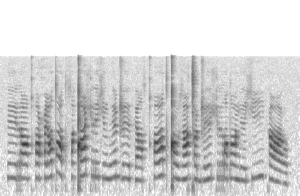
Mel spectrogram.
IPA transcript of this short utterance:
ɪː r ɑː qʰ ɔ ħ iː tˤ ʌː tˤ sˤ ɪ ǃ ɑ ʃ r ɪ ɕ ɛ ŋ ɦ ɪ ɖ͡ʐ ɪː h ɛː sˤ qʰ ɑː tˤ ǃ ɔ o̯ z ɑ ǀ ʌ ɖ͡ʐ ɪː ʃ r ʊ dˤ iː ŋ ɪː ɕ iː k ɑː o̯

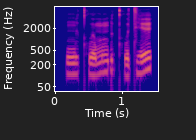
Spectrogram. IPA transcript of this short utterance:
ŋ͡m i kʷʰ ɛ o̯ m ɔ m ɓ i kʷʰ ɛ tʲ ɦ e

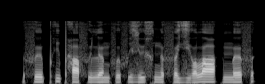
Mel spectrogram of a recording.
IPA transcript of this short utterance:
f ø pʰ i pʰ ɑ f ʉ l œ m f ɵ f i z y x n̪ œ f œ zʲ o lˠ ɑ | m œ f

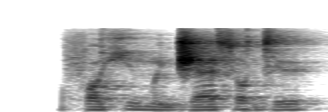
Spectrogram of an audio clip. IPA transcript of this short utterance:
f ɒ ç i m ə̃ d͡ʒ æ s ɔ d͡z ɪ

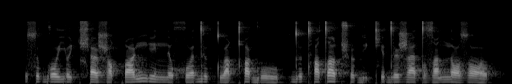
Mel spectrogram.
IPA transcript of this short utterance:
s u ɡ o j ɵ t͡ɕʰ ɐ ʐ o qʷ ɨ ŋ i n i χʷ ɐ d ɨ tʷ ɐ qʰ u ɡ u | d u tʰ e tˤ ɨ ʈ͡ʂʰ ɵ ɡ e cʰ ɨ d ɨ ʐ a d ɐ zˤ e n o zˤ o

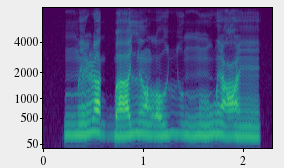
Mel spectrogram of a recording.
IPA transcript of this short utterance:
ŋ͡m ẽ ɭ a ɡ͡b a lʲ ɔ̃ lˠ u ʎ u ŋ ũ w ẽ ʕ ẽ

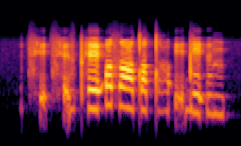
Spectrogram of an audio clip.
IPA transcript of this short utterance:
t͡sʰ ḛ t͡sʰ ɛ̰ z pʰ ɛ ʔ ə sˤ ɛː tˤ e tˤ e̤ ʔ ḛ d e ʔ ɨ ŋ

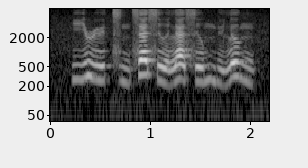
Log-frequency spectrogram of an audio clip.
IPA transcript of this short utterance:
i˧˥ ɻ ɻ̩˧˥ t͡s ə˨˩ n s ä˥ s ɹ̩˨˩ l ä˥˩ s ɹ̩˧˥ m y˨˩ l ɤ˥˩ ŋ

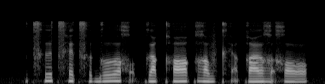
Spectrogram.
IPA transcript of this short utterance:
t͡sʰ ɘ t͡sʰ ɛ t͡sʰ ə ɡ ɤː χ ɔ̰ k ə qʰ ɔː q ʁ ɤ v kʰ ɛ̰ q əː ʁ ə̰ χ ɔː

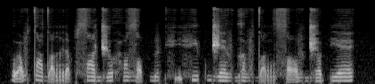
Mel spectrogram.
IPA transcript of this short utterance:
o̰ v tˤ a dˤ o̰ r ɛ̰ p sˤ e d͡ʒ o h ɯ zˤ ḭ p b ɛ p fʲ ɛ̰ fʲ ɯ p d͡ʒ ɛ v ɡ ɤ v dˤ a̰ r sˤ ɛ̰ v d͡ʒ ɔ pʲ ɛ

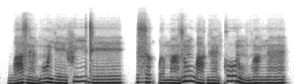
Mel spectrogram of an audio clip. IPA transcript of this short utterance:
w a˨˦ z ɛ̃˨ b ɔ̃˧ j eː˨ f iː˦ d eː˧ | z ə˧ k͡p ə˨ m ã˨ z ũ˦ w a˨ ɡ ɛ̃˨ k o˦ ɾ ũ˨ ɡʷ ã˧ ŋ ɛ̃˧

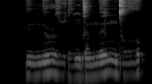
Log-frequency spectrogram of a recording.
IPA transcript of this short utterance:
y m y ɭ o̤ ʎ ɾ o̤ ŋ ɡ œ m ø l n d o̤

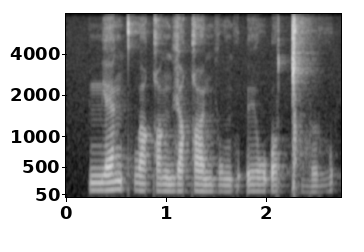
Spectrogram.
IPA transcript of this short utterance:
mʲ æ ŋ kʷʰ ɑ ɐ̯ q u ŋ vʲ ɯ q y ŋ i̤ w ŋ ṳ ʔ y w ʔ o ǀʰ o̤ l ṳ

